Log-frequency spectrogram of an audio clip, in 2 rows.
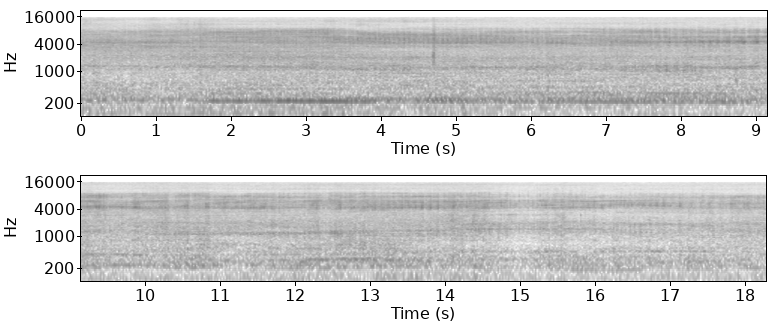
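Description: Model railway locomotive, a model Class 60 diesel, running along the track hauling empty stone hoppers: a steady small electric motor whirr with a low hum.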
